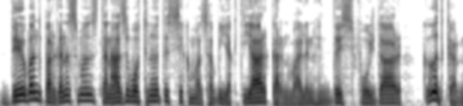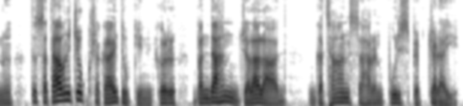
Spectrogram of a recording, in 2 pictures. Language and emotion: Kashmiri, neutral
